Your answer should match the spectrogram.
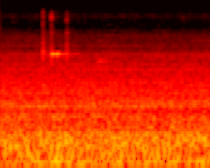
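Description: A short click with a brief high beep about half a second in, as a menu is clicked open on the Furuno ECDIS console, over a steady background hum.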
